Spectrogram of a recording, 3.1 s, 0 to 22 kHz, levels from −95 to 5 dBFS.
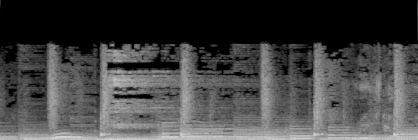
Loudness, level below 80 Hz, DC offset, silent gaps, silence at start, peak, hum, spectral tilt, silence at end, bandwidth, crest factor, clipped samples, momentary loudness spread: -18 LUFS; -26 dBFS; under 0.1%; none; 0 s; -2 dBFS; none; -4.5 dB/octave; 0 s; 15.5 kHz; 14 dB; under 0.1%; 4 LU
